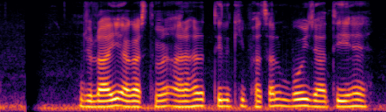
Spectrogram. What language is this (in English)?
Hindi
